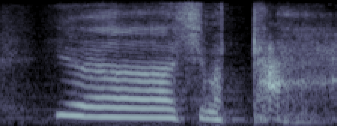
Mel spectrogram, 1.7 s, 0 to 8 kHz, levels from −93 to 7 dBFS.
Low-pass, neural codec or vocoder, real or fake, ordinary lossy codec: 7.2 kHz; none; real; Opus, 32 kbps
